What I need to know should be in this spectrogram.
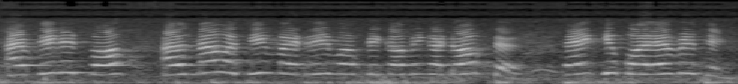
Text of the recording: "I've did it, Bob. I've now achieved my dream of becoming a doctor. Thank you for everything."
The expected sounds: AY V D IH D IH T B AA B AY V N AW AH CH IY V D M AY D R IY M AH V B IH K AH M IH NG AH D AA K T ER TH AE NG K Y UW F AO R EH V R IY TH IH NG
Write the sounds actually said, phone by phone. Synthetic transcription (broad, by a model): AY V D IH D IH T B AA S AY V N AW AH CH IY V M AY D R IY M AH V B IH K AH M IH NG AH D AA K T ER T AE NG K Y UW F AO R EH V R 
